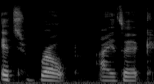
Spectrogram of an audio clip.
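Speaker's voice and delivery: quiet, flat, bone-dry deadpan delivery. Recapping a scene where Isaac asks what the rope does, mimicking Elita's deadpan.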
